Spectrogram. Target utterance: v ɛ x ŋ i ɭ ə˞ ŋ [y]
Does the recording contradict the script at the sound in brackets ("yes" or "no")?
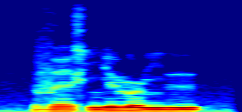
yes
